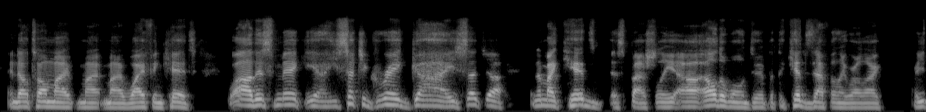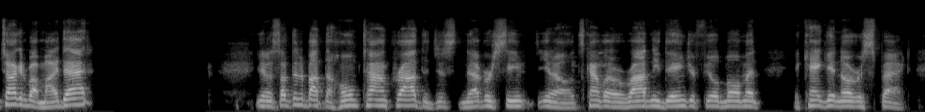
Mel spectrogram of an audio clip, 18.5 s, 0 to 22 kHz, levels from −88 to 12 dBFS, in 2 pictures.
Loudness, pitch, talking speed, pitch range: -27 LUFS, 150 Hz, 225 wpm, 130-165 Hz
